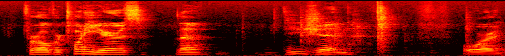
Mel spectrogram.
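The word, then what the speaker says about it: Djinn: over 20 years, the Dijin, or Jin, because the D is silent, right?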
